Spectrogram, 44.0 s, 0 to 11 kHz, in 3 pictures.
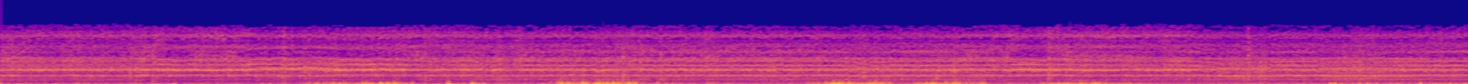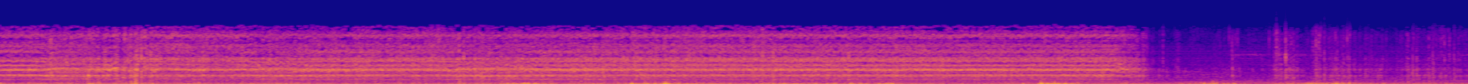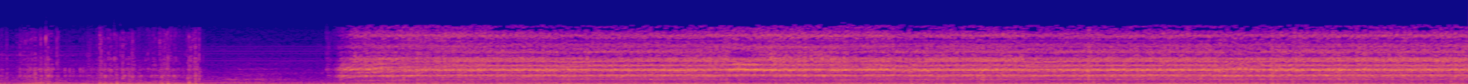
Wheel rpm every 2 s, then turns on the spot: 160, 160, 160, 160, 160, 160, 160, 160, 160, 160, 160, 160, 160, 20, 20, 10, 80, 160, 160, 160, 160, 160.
26-32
